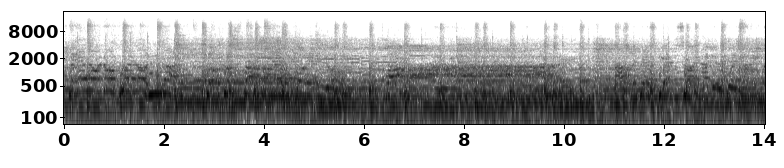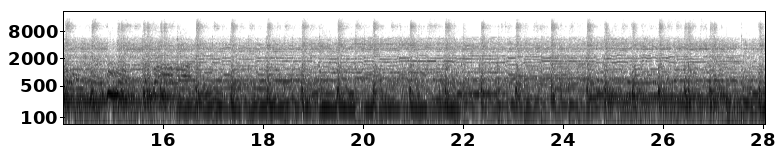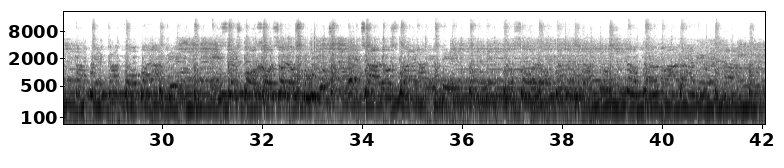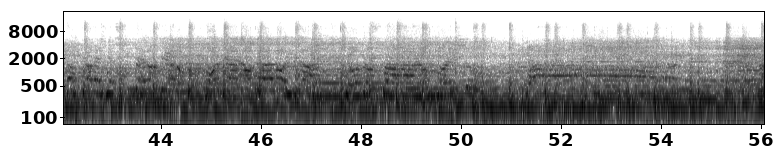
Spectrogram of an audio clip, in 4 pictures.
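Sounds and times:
man singing into a microphone: 0.0s - 17.6s, 28.1s - 56.0s
rock band playing loudly: 0.0s - 56.0s.

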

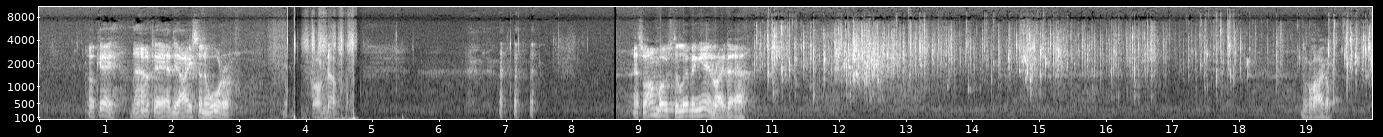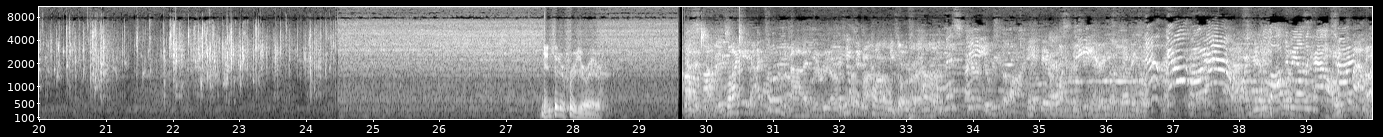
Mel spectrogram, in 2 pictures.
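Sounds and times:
shrimp and ice sloshing in water: 10.7s - 24.5s.

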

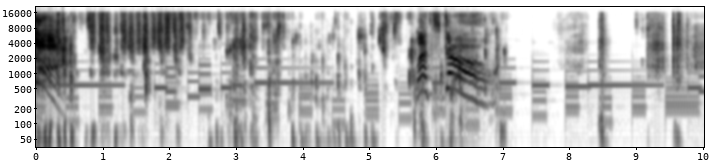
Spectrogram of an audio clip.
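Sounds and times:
hands rubbing paper: 0.2s - 3.8s.

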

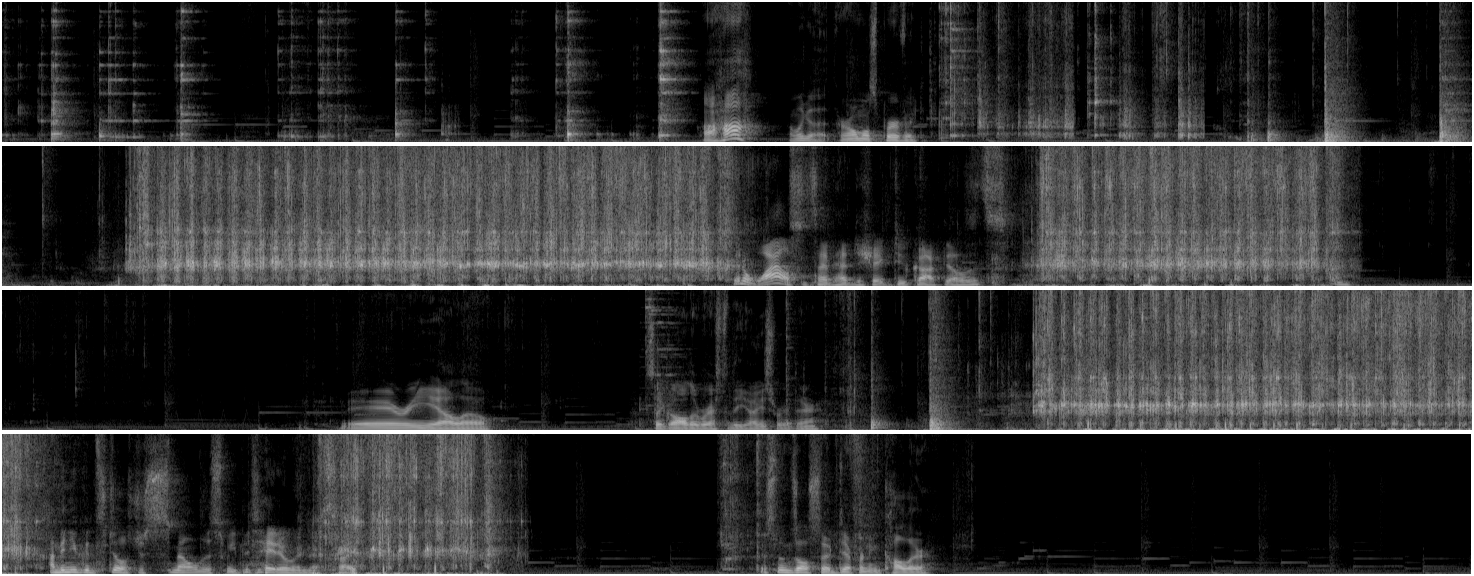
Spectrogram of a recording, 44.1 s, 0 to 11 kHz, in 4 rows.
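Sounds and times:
ice and tongs clinking against glass: 0.0s - 5.2s, 6.9s - 9.1s, 11.8s - 16.6s, 18.7s - 21.2s, 29.3s - 33.5s, 35.3s - 37.1s, 38.4s - 39.8s
faint background music: 0.0s - 44.0s.

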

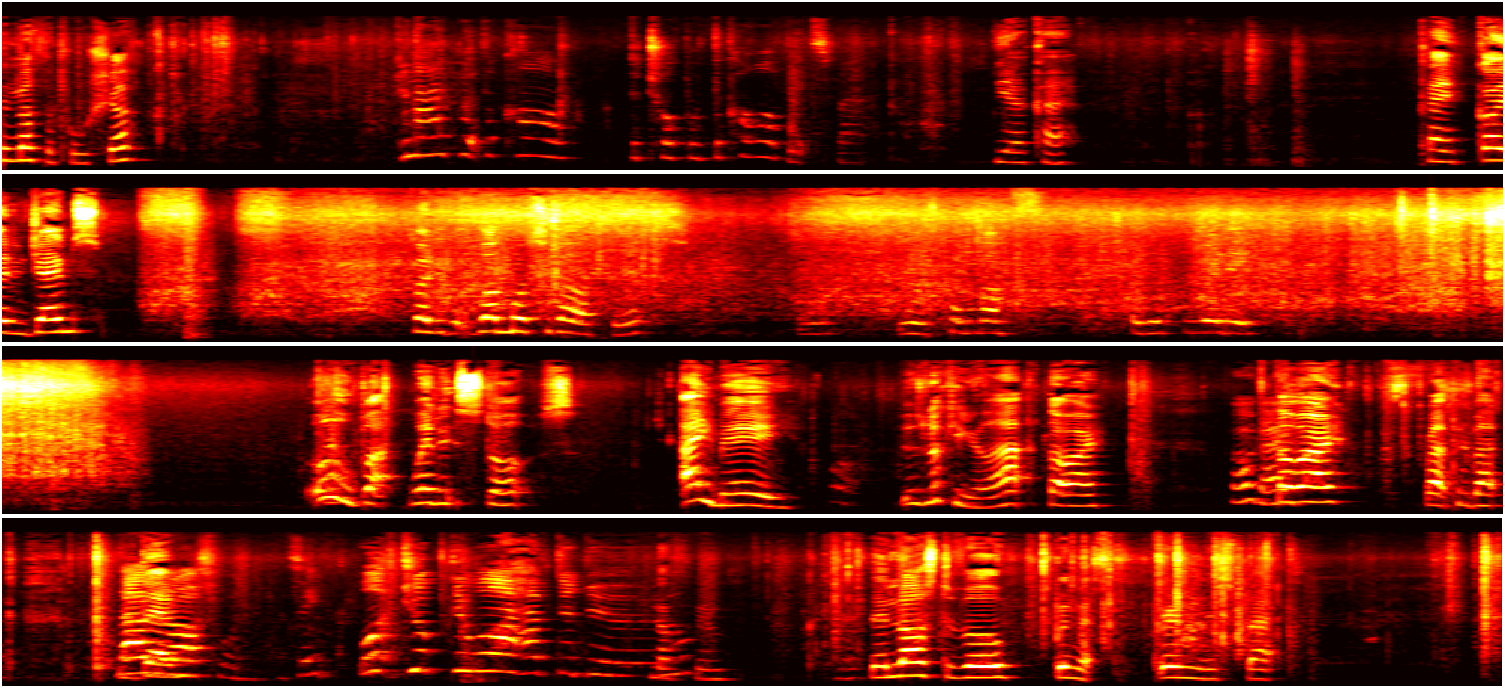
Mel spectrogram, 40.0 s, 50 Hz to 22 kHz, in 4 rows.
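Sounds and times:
child speaking: 0.0s - 1.0s, 2.6s - 5.8s, 9.5s - 10.7s, 12.7s - 14.6s, 15.3s - 18.6s, 22.0s - 23.9s, 24.5s - 27.4s, 28.2s - 30.1s, 30.7s - 38.6s.

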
